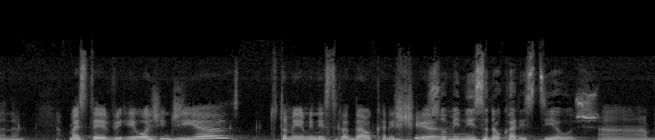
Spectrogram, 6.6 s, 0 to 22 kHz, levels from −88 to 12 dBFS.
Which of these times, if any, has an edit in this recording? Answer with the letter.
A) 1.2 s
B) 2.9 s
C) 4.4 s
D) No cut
D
